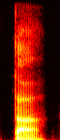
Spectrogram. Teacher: ता एक पतली तेज आवाज है। ता जबान की नोक दांतों के पीछे।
